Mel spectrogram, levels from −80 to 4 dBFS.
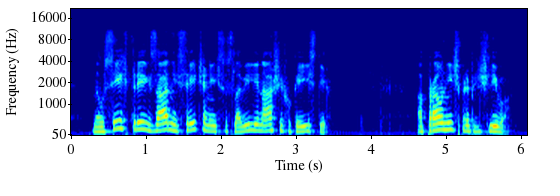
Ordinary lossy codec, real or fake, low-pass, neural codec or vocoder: none; real; 10.8 kHz; none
